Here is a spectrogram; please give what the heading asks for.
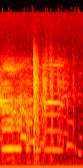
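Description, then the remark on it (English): A faint woman's scream, a thin, drawn-out high-pitched wail that holds steady pitch, broken by a few short rough bursts of noise. “I don't dig unless I hear a scream.”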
